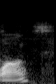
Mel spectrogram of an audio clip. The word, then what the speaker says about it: Wang: incorrectly all these years it's spelled Garrett Wang but it is pronounced Garrett Wong he did a comedy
